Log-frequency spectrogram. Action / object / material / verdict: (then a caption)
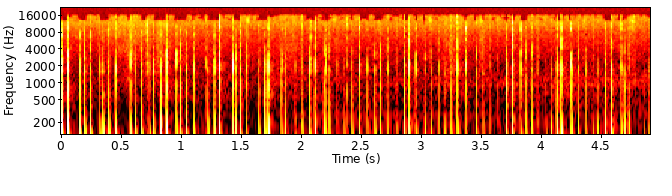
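tap / small flat cork board / cork / none. Short nails tap and scratch quickly across a small, flat cork board. The result is a rapid, uneven run of soft, dull, low thuds that stop almost instantly, with faint scratchy texture between them.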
